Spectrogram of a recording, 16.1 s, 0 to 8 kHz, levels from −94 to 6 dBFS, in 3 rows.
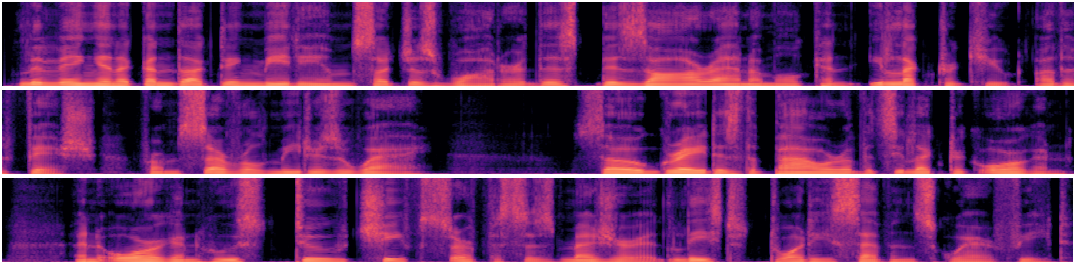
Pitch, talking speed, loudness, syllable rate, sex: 115 Hz, 155 wpm, -23 LUFS, 5.0 syllables/s, male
